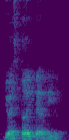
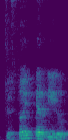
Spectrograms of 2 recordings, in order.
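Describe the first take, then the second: No difference in how they are said.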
